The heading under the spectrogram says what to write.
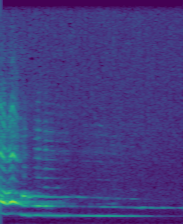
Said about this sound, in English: And at one point, we just heard the creepiest, strangest sounds, like, almost sounded like you've heard coyotes howling before, right? Oh, yeah. Well, when it first started up, we thought it was coyotes howling.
